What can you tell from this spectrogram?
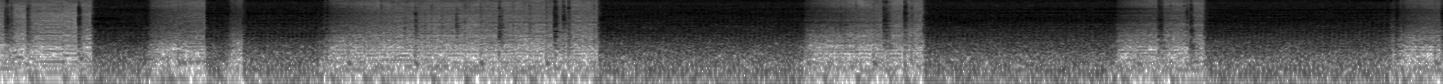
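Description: Impact wrench hammering down the nuts on leaf-spring U-bolts. It comes in five bursts: two short ones early, then three of about two seconds each, with quieter handling of the tool and parts in between.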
